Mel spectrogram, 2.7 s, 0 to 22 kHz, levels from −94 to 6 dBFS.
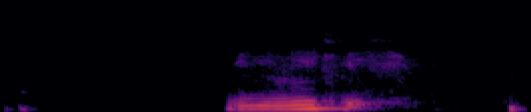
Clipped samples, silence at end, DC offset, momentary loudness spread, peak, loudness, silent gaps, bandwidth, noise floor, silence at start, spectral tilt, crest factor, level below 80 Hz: under 0.1%; 0.05 s; under 0.1%; 21 LU; -30 dBFS; -45 LUFS; 0.23-1.13 s; 5.2 kHz; -85 dBFS; 0.1 s; -10 dB/octave; 20 dB; -78 dBFS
